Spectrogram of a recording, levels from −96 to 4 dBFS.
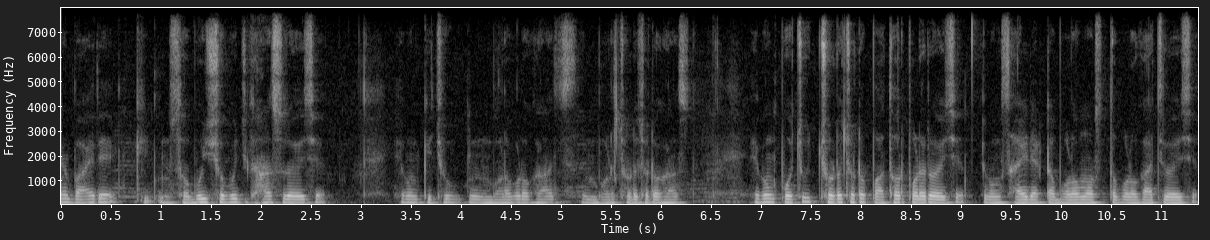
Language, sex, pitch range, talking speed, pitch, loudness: Bengali, male, 120-140 Hz, 160 wpm, 130 Hz, -30 LUFS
